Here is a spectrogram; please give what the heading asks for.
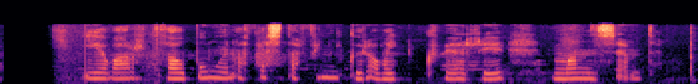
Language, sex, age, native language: Icelandic, female, 13, Icelandic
